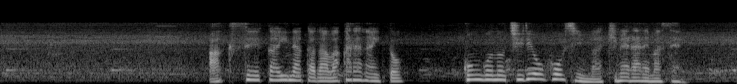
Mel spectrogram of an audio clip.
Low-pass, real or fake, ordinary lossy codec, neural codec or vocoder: 7.2 kHz; real; none; none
